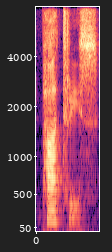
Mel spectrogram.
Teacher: a two-syllable word where the first syllable, which is the second to the last, is accented.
